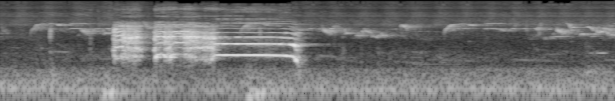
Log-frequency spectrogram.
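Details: Rooster crowing: a loud, harsh opening burst followed by a long, level, strongly harmonic note lasting about two seconds, with thin high chirps of small birds before and after.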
